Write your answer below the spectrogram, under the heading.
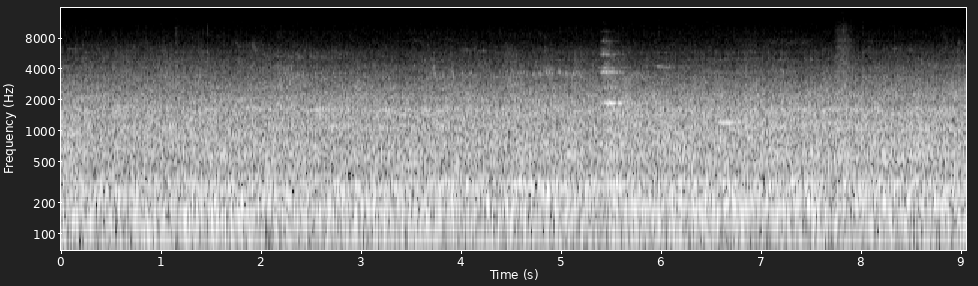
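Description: British Rail Class 08 diesel shunter, with its English Electric six-cylinder diesel engine running steadily as the locomotive moves slowly with a rake of coaches. A brief high-pitched squeak about five and a half seconds in.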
